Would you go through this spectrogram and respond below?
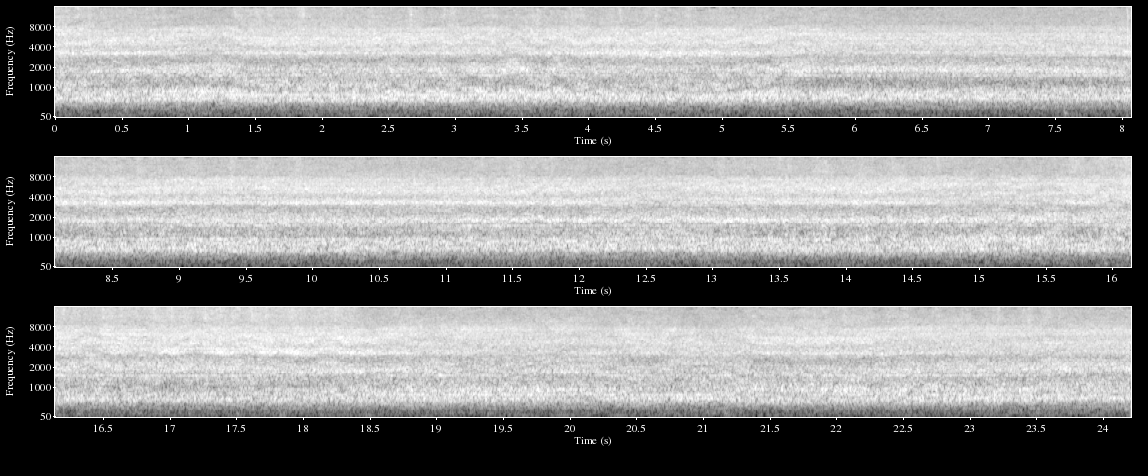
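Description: A hair dryer on its cold setting blows steadily at close range to dry a freshly washed craft transfer, a continuous loud rushing whoosh that holds even and unbroken with no pauses.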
